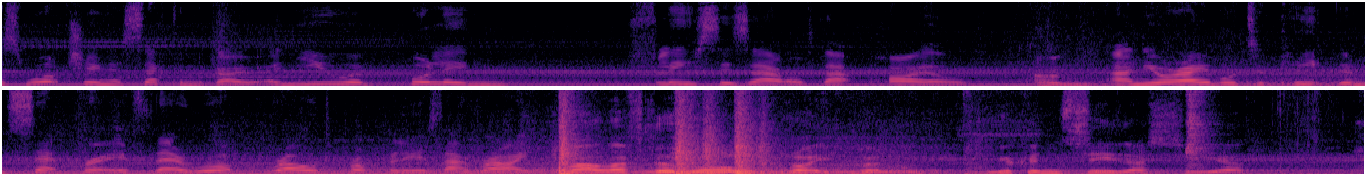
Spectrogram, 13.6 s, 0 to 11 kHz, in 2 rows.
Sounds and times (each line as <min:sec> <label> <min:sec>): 0:03.3 talking about the way wool should be presented 0:13.0
0:03.7 wool being baled by the enormous baling machine 0:13.6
